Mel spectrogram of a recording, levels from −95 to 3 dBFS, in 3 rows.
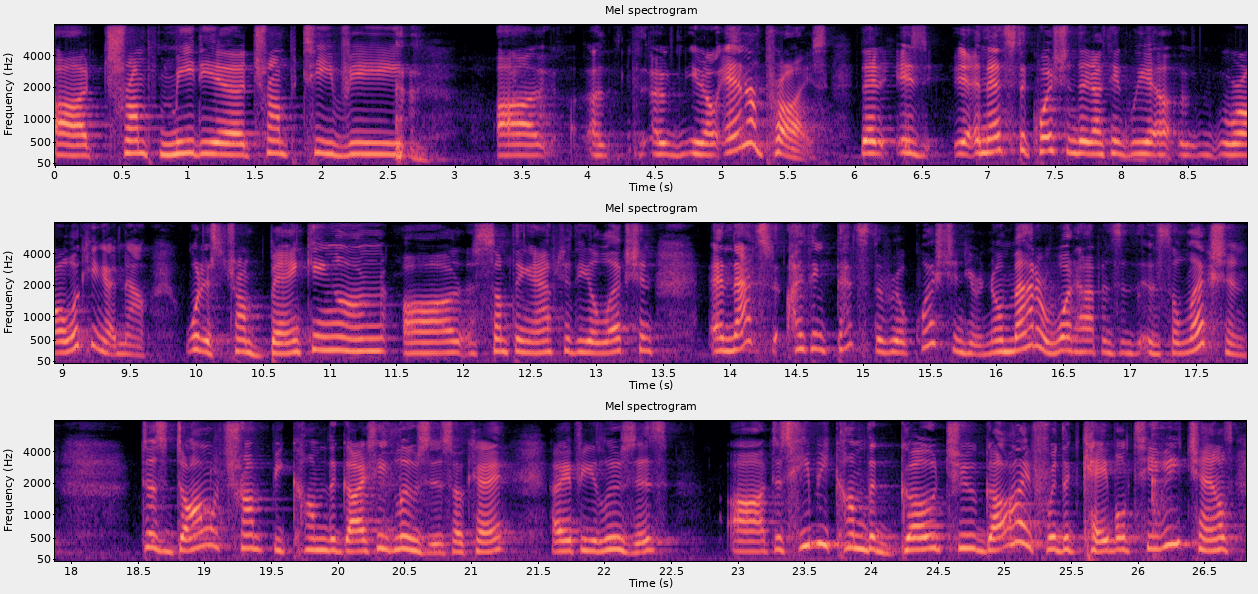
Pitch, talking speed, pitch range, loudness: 250 Hz, 175 wpm, 230-270 Hz, -23 LUFS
